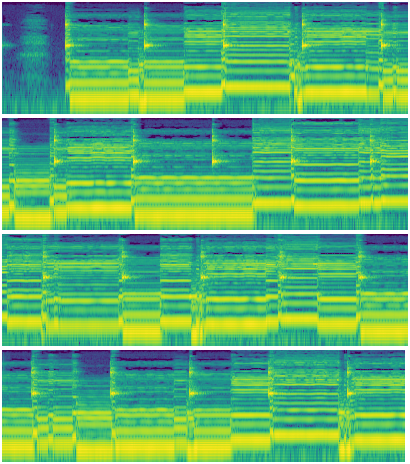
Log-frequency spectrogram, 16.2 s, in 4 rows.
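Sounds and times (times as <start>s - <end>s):
pipes: 0.7s - 16.2s.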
